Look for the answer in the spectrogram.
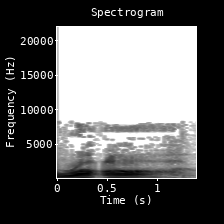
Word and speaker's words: ra'ah: They will ra'ah.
